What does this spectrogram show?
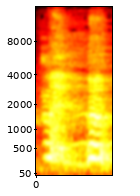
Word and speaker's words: WAP: So the acronym is pronounced. WAP. Nigga, WAP. I know. It ain't whap.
